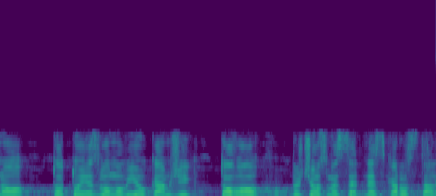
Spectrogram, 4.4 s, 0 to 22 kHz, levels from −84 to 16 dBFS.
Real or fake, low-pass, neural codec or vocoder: fake; 7.2 kHz; codec, 16 kHz, 4.8 kbps, FACodec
